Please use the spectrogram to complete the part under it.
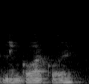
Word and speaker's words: Ngakoue: Um, um, Yannick Ngoye. I can't pronounce his last name. – Ngakoue. yeah, Ngakoue.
